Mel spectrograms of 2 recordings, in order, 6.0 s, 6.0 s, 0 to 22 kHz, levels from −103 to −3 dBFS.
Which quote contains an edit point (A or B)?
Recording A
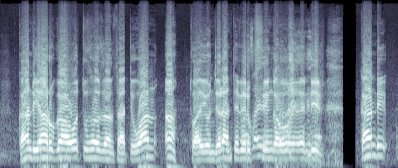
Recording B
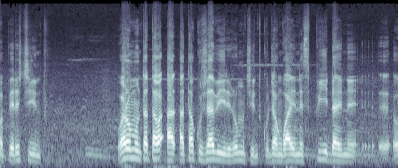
A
